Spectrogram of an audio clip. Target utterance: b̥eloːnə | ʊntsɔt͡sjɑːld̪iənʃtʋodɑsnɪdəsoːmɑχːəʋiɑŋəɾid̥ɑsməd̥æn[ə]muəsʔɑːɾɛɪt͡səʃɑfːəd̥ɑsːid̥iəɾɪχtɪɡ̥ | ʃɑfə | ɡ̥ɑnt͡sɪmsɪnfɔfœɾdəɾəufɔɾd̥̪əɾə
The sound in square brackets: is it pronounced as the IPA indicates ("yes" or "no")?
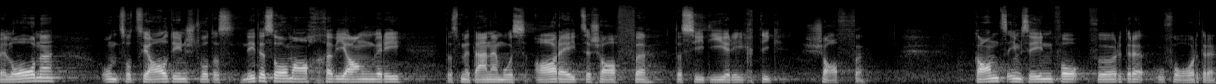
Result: yes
